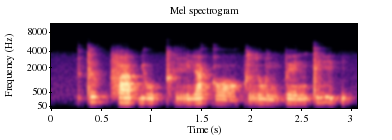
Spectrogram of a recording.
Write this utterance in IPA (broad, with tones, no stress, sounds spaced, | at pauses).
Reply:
t ɯ˥˩ k̚ f a˥˩ p̚ j u˦˥ ʔ kʰ r i˦˥ a̯ k ɔː˩˦ k r u˨˩ n p e˧ n t i˥˩ ʔ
